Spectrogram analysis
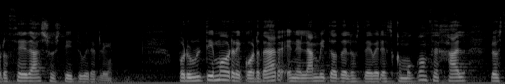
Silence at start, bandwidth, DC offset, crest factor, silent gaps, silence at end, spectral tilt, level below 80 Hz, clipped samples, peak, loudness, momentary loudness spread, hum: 0 s; 16 kHz; under 0.1%; 16 dB; none; 0 s; -5.5 dB/octave; -54 dBFS; under 0.1%; -20 dBFS; -36 LUFS; 15 LU; none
